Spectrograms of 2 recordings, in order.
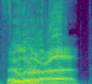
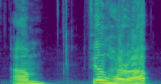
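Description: First: It is said in a gruff, manly way. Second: It is said in a soft, polite way. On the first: The speaker calls it right. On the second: The speaker calls it wrong. "You cannot say, excuse me"

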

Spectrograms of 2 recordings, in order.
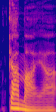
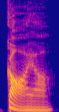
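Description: First: It is said in a soft Shanghainese style. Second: It is said in a thick Dongbei style. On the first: The speaker sounds gentler and less aggressive. "instead of saying" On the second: The speaker sounds more masculine and aggressive. "which is like a really thick, like Dongbei"

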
